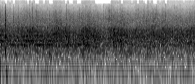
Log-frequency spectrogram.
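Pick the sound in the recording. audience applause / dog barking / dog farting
audience applause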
